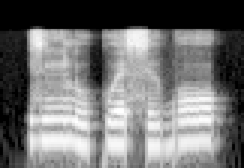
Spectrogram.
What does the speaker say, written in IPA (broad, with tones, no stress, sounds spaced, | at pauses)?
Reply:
z ĩ˦ l u˧ kʷ ɛ˦ s ɨ˧ b o˦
